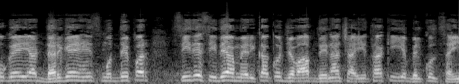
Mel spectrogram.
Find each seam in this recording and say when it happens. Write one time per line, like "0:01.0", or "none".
none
